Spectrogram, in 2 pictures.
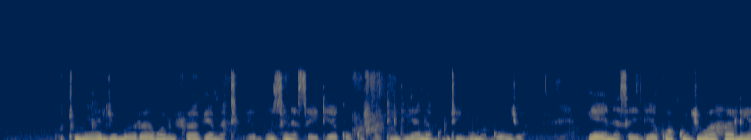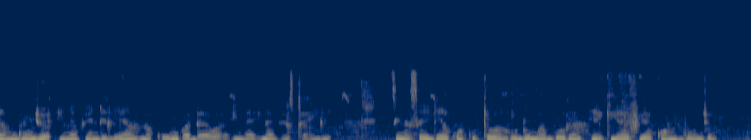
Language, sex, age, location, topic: Swahili, female, 25-35, Nairobi, health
